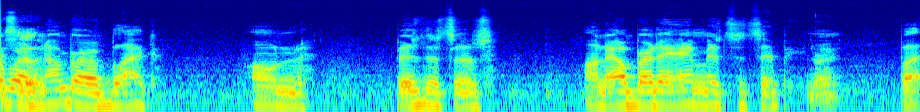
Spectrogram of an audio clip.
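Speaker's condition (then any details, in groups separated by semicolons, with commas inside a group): ALS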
